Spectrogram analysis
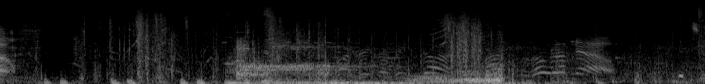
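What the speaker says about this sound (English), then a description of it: "Oh, we're getting shot from all over the place." Video game gunfire, shots and blasts crackling in bursts from several directions during a firefight, mixed with rumbling explosions and voices talking over it.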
